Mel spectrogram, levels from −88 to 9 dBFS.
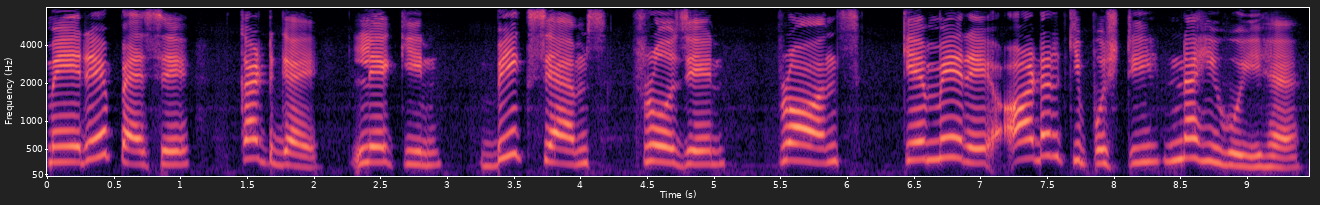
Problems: constant background noise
